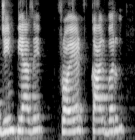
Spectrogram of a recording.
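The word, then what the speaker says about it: Piaget: दिए गए हैं जीन पियाजे फॉयड कार्लबर्ग या फिर उपरोक्त सभी ठीक है सो हमारा राइट ऑप्शन हो जाएगा जीन पिया जे क्या हो जाएगा इसमें टी साइलेंट ठीक है स्टूडेंट सो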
